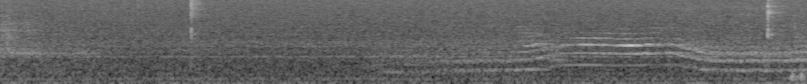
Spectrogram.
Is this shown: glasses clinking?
no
